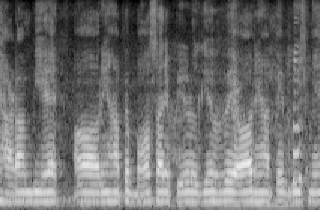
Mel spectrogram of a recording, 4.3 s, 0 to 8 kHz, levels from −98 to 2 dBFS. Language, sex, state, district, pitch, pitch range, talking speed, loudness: Hindi, male, Punjab, Kapurthala, 130 Hz, 130-135 Hz, 225 wpm, -15 LUFS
